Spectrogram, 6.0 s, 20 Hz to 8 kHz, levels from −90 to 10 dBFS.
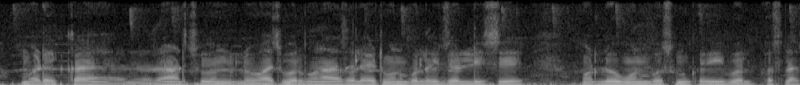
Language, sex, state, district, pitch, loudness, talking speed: Halbi, male, Chhattisgarh, Bastar, 130 Hz, -30 LUFS, 160 wpm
